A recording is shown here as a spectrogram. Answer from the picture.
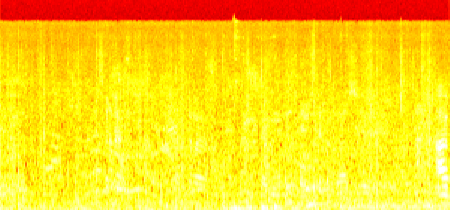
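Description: Faint, indistinct voices of footballers and coaches on an outdoor training pitch, with the light footfalls of players jogging on turf. A coach's loud call starts at the very end.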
